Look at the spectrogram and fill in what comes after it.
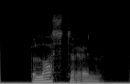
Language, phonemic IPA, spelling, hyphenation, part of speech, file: Dutch, /bəˈlɑstərə(n)/, belasteren, be‧las‧te‧ren, verb, Nl-belasteren.ogg
- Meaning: to defame, discredit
